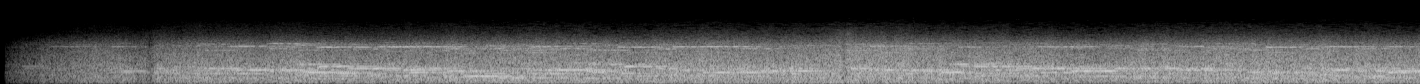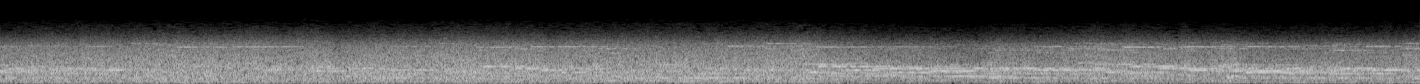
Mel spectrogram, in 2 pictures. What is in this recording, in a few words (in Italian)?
9410 kHz inglese; BBC Ascensione; Degen DE 1103; filo 5m; St. Ursen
